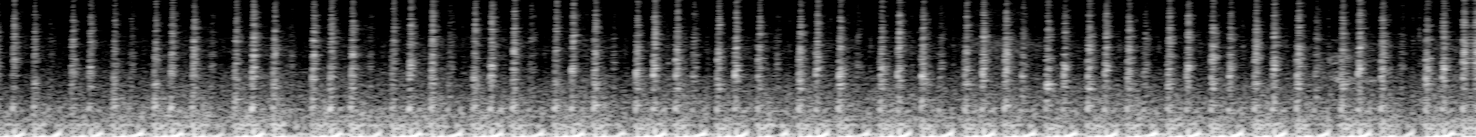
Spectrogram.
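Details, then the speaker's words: Salvage motorcycle with a very sticky throttle, idling: loud, choppy open-pipe sound with even firing pulses and no misses or knocks; sounds fine, normal idle. "she sounds good. She does. She sounds fine."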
